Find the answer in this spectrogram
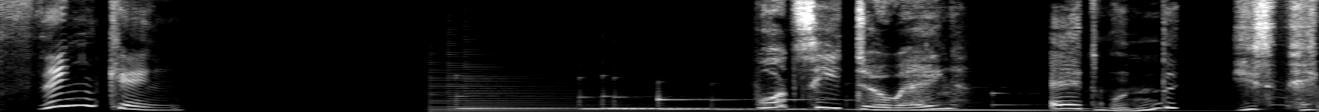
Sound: whispering

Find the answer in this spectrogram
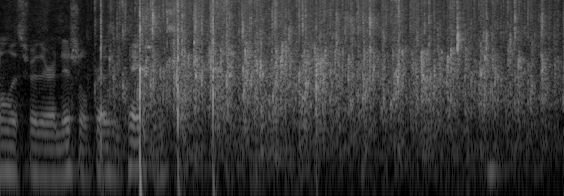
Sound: audience applauds

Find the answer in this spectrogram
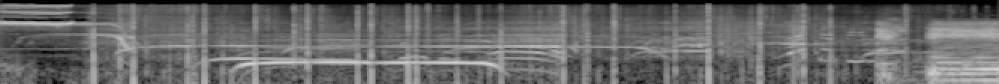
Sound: popping; cheering; rock music

